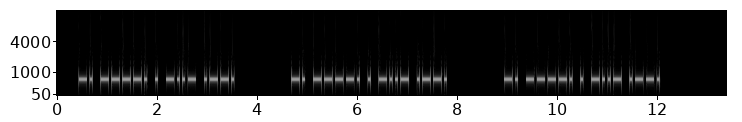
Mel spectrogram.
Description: Morse code, heard as a keyed tone, about 22 wpm, 700 Hz. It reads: N9EXP N9EXP N9EXP
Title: USA Call Signs - 5 Characters - Repeated 3x - 22wpm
